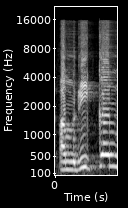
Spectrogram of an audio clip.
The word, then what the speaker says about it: américaine: E के ऊपर जो accent mark है ये cafe वाला accent है. इसको आपने A pronounce करना है. American.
